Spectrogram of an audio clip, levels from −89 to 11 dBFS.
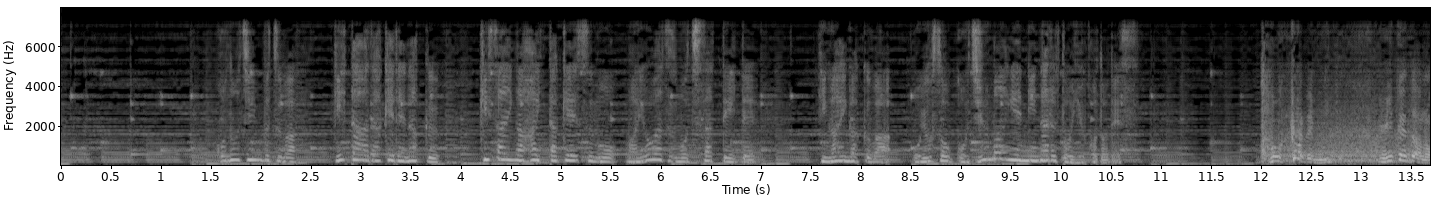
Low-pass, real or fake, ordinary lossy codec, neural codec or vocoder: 7.2 kHz; fake; none; vocoder, 24 kHz, 100 mel bands, Vocos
